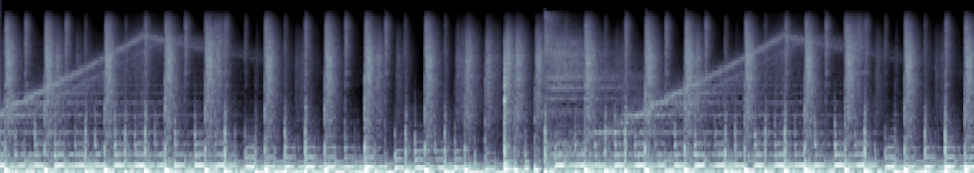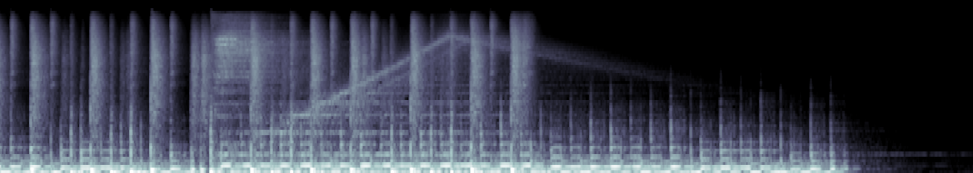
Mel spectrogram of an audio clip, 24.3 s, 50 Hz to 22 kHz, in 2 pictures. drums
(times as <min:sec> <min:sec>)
0:00.0 0:19.0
